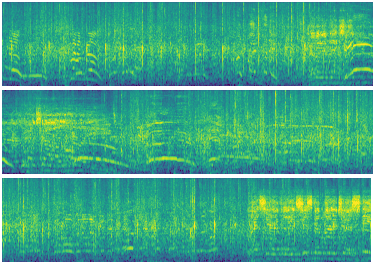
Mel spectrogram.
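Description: A man announces over a loudspeaker, echoing across a stadium.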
